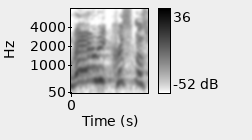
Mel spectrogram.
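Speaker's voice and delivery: put-on high, thrilled shout of a delighted boy; gleeful cry; excited kid. Boy tossing horse poop, overjoyed shout.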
